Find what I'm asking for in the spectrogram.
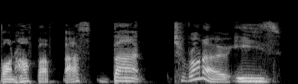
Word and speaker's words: Toronto: But even more so when I went to Toronto, did I say it right? – Yes. And what you did is you didn't say the last T, it's Toronto. That's, right. That's so Toronto.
